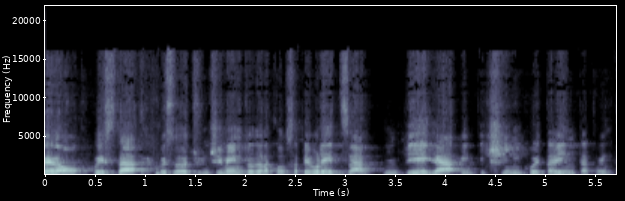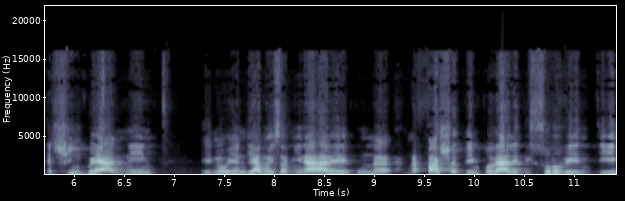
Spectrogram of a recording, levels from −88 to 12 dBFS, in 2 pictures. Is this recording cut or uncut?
uncut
